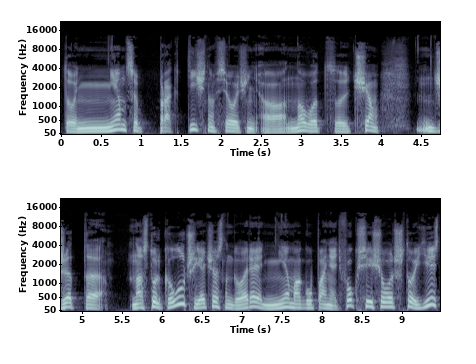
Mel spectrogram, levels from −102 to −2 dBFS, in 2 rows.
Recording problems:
none

